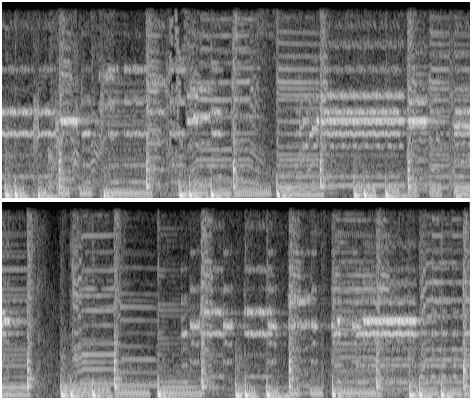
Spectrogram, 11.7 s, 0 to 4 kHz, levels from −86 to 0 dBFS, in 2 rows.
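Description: A narrowband sound path with nothing above 4 kHz, consistent with a G.711 call codec, carries five short sound dropouts from the voice detector. At 0.40–0.46 s, 0.68–0.72 s, 1.24–1.28 s, 2.06–2.10 s and 5.60–5.66 s, 40 to 60 ms of sound gives way to a flat noise burst before resuming. The likely cause is the sender's voice detector misjudging quieter moments as background, halting transmission, so the receiver filled each gap with comfort noise until the detector triggered again. Between 6.30 and 6.58 s, comfort noise replaces the background: for 280 ms the real background, sitting about 27 dB below the loud passages, turns into a steady, featureless hiss at the same level. This is likely discontinuous transmission during a pause, with the receiver synthesising noise shaped to the background instead of playing the actual ambience.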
